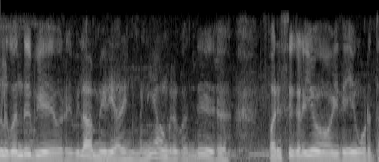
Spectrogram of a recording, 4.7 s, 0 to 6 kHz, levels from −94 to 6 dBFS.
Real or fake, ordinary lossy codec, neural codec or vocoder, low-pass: real; none; none; 5.4 kHz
